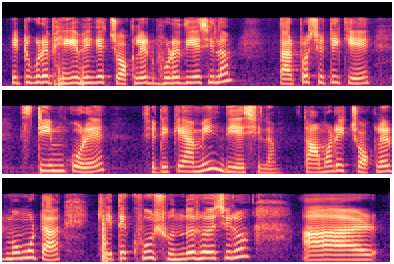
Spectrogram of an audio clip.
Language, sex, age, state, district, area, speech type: Bengali, female, 45-60, West Bengal, Paschim Bardhaman, rural, spontaneous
